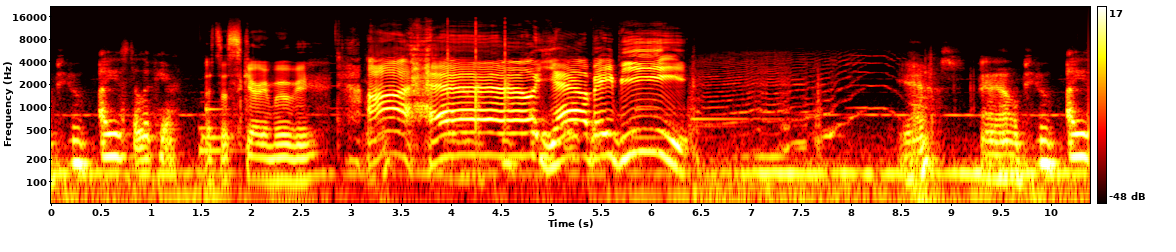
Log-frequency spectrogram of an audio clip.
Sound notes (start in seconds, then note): 7.2 door creaking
